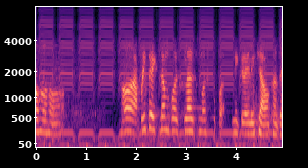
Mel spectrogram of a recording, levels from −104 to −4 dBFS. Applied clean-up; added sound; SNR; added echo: none; Telephone; 19 dB; none.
